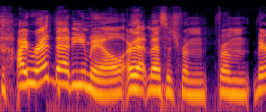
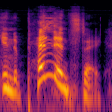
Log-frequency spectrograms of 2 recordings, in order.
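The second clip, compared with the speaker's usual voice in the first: heavy, pointed stress on "-pendence" in "Independence". Retelling how a lady replied to her happy fourth of July, stressing 'Pendence Day'. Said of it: "And I emphasize the Pendence Day".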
